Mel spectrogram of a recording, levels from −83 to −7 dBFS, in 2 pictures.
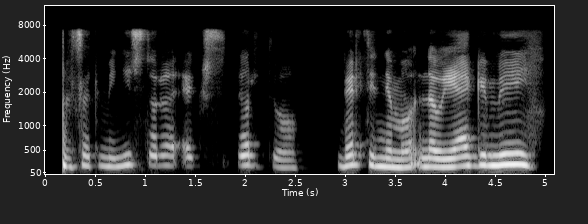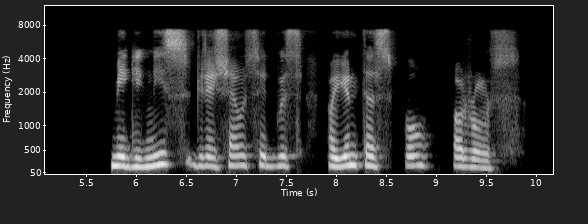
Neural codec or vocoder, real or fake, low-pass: codec, 16 kHz, 2 kbps, X-Codec, HuBERT features, trained on balanced general audio; fake; 7.2 kHz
